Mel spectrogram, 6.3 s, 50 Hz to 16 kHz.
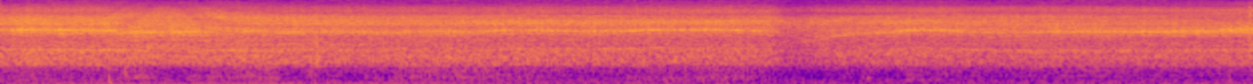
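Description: A cheap E99 brushed-motor WiFi drone flies nearby with a loud, constant high-pitched whine that dips briefly and then steadies again, and no voices are heard.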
